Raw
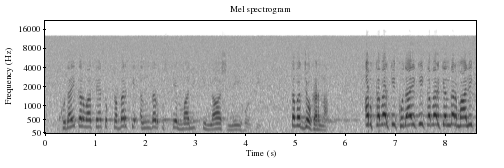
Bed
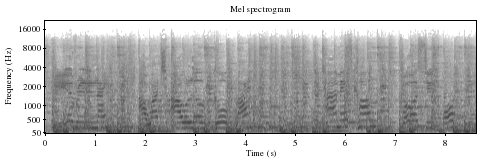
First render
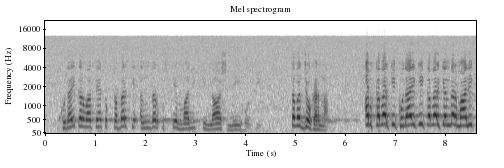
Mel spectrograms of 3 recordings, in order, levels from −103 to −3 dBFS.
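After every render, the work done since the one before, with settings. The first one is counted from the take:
broadband denoise 6 dB, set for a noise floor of −48 dBFS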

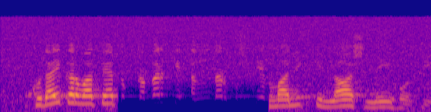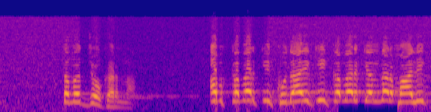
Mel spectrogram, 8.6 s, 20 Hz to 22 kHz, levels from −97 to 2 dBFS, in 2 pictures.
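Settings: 0:01.17–0:02.69: high-pass filter 1,300 Hz 24 dB per octave
0:05.05–0:06.98: expander for the loud parts, over −36 dBFS
0:07.68–0:08.29: linear-phase brick-wall high-pass 320 Hz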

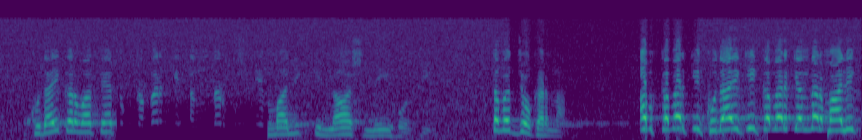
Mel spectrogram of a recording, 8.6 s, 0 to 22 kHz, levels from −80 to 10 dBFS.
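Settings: no processing that can be heard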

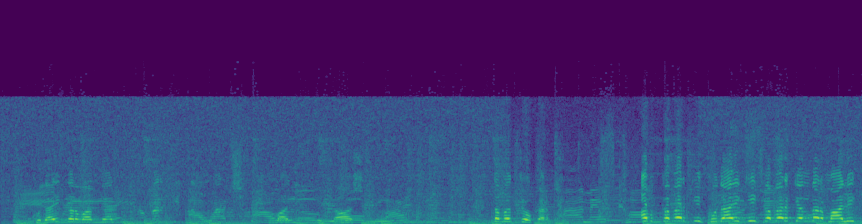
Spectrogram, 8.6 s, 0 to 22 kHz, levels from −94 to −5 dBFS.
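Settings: mix in bed −9 dB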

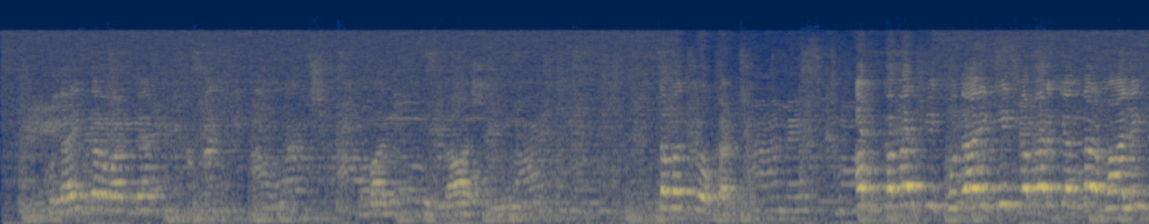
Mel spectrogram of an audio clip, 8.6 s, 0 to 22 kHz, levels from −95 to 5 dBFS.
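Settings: rectangular room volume 51 cubic metres, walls mixed, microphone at 0.5 metres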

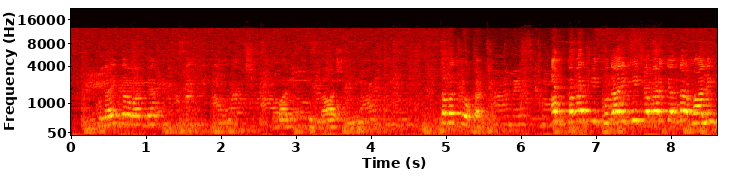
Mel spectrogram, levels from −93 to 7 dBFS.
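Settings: level +2 dB

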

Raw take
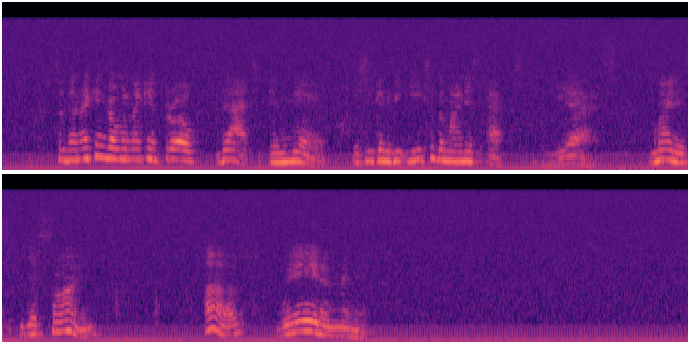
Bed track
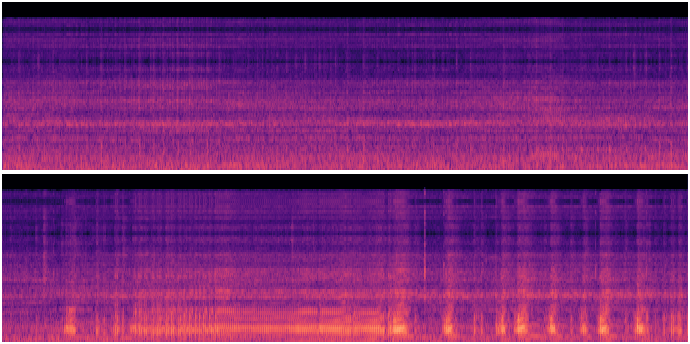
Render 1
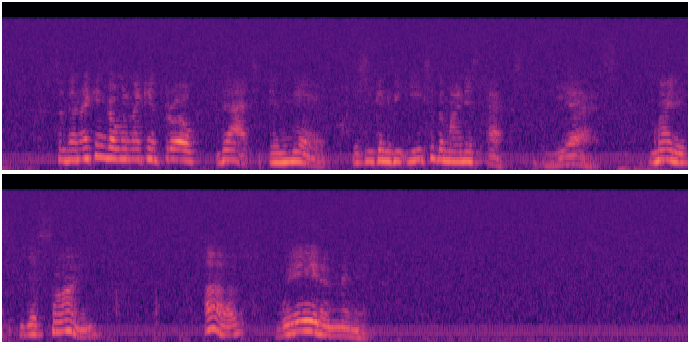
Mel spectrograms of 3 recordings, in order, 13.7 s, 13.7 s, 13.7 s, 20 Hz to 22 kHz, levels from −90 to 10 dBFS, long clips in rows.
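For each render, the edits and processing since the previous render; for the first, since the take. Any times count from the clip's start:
hum removal 60 Hz, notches 2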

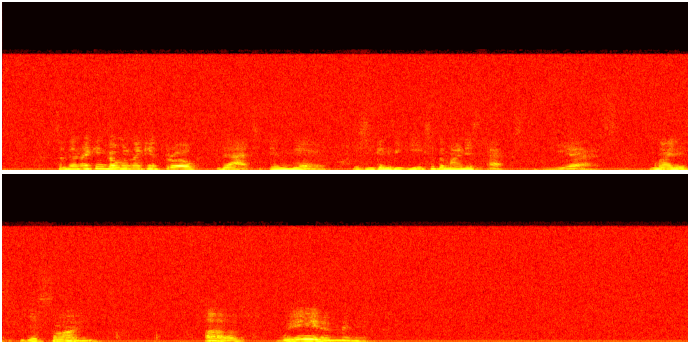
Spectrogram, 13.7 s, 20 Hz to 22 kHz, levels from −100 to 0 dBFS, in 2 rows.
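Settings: no processing that can be heard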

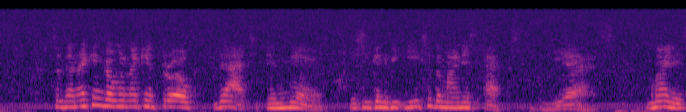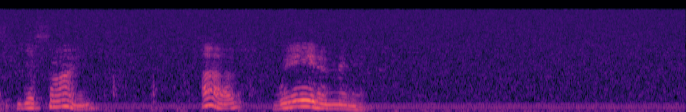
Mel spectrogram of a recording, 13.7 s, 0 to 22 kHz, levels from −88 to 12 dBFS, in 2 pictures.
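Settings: broadband denoise 6 dB, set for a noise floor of −44 dBFS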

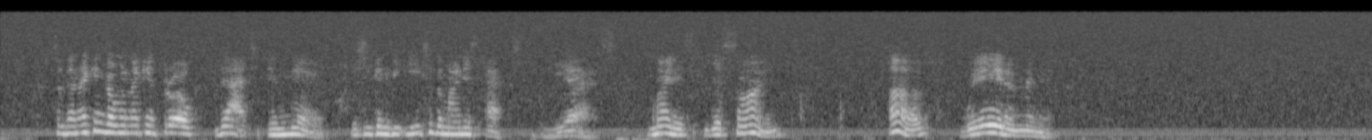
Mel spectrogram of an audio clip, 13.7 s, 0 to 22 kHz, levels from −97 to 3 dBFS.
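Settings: level +6 dB

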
